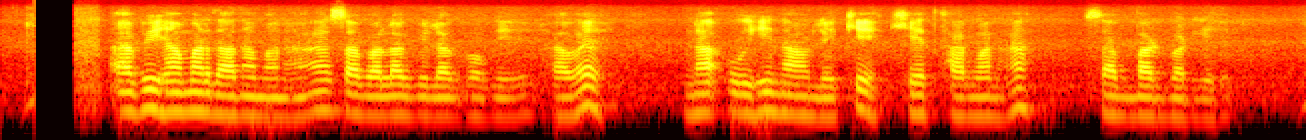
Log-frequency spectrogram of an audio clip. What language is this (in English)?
Chhattisgarhi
